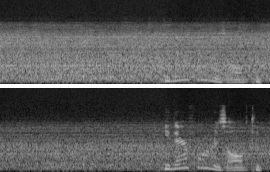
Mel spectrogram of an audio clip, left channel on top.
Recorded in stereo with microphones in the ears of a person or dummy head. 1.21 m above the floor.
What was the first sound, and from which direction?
A man speaking, 65° right (ahead or behind).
